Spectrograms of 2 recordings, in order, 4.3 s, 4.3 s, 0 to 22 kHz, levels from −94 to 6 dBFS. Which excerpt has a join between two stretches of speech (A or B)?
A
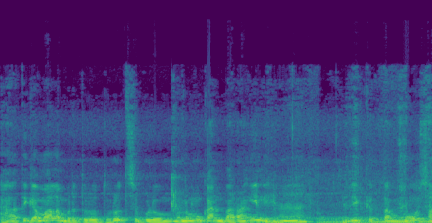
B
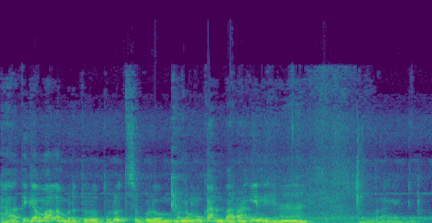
A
